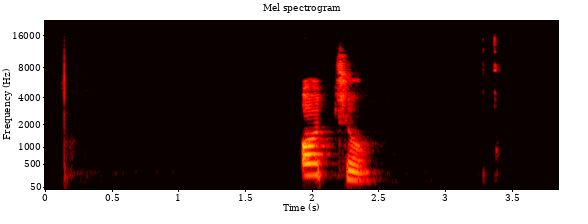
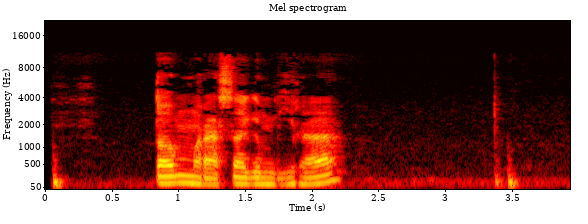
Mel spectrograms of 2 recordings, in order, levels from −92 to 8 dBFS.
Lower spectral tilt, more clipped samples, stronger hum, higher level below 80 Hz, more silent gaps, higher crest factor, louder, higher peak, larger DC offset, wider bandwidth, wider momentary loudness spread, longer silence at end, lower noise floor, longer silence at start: second, -2 dB/octave vs -5 dB/octave; neither; neither; second, under -90 dBFS vs -52 dBFS; neither; first, 26 dB vs 20 dB; second, -33 LUFS vs -25 LUFS; second, -14 dBFS vs -8 dBFS; neither; first, 15 kHz vs 11.5 kHz; first, 23 LU vs 16 LU; first, 1.4 s vs 0.4 s; first, under -90 dBFS vs -62 dBFS; first, 1.9 s vs 0.05 s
